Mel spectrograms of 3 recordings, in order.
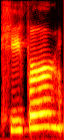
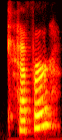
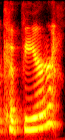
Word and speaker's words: kefir: broth in there some I always say kefir but I was corrected it's keer or cfir I think that's how you say it um so it's basically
